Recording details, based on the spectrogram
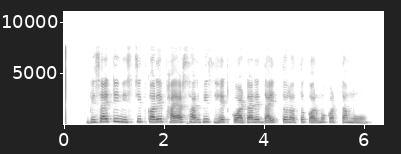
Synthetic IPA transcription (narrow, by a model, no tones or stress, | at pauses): bisɔeʈinist͡ɕit̪kɔɾepʰajaɾsaɾbʱisɦeɖkoaɾʈaɾeɾd̪ait̪ːoɾɔt̪okɔɾmokɔɾt̪amo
